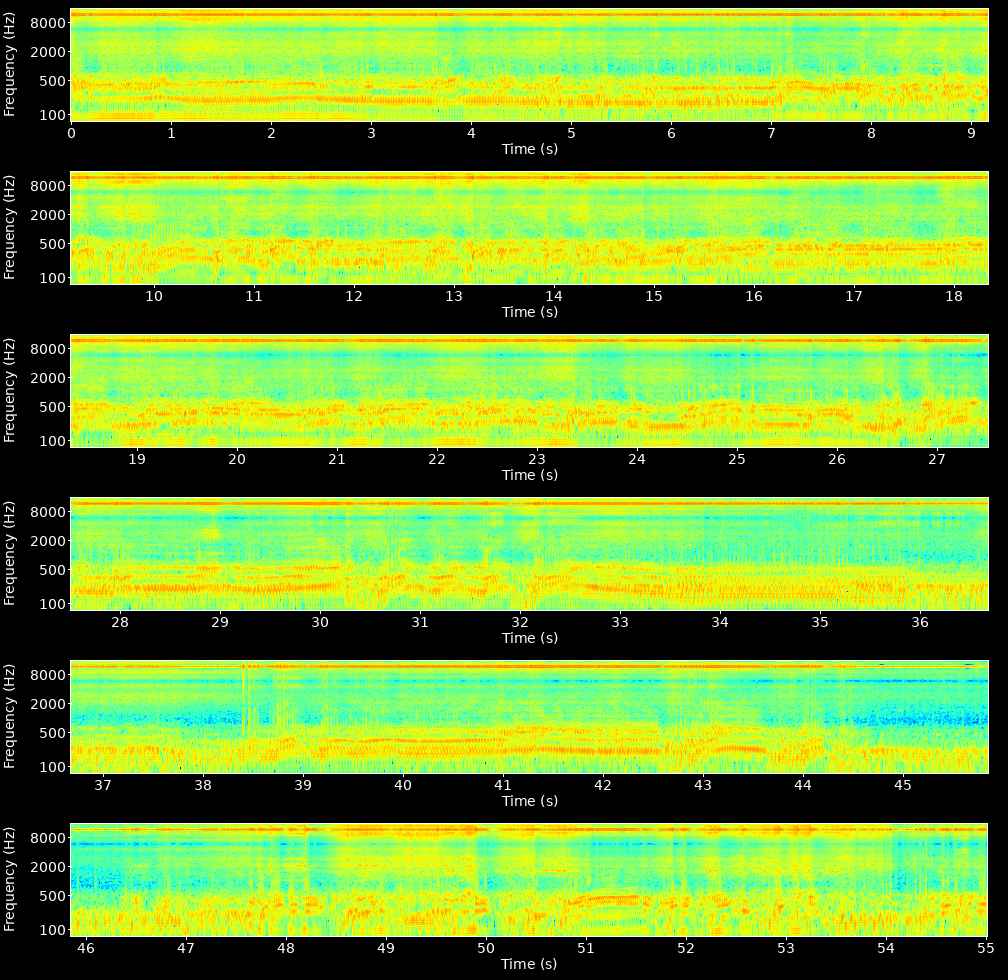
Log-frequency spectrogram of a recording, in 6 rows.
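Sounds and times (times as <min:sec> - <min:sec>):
atv engine revving in mud: 0:00.0 - 0:55.0.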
